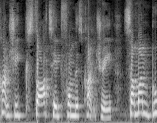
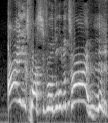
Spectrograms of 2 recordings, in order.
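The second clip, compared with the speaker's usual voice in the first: much higher, laughing boast of a spice fan; mock British boast; 9 semitones higher than usual. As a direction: puff it up like a proud Brit, giggling. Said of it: "And they're like".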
